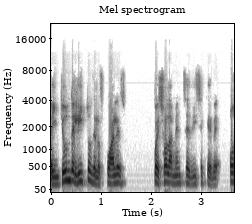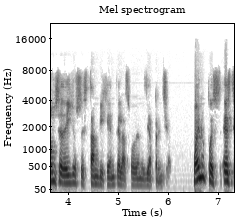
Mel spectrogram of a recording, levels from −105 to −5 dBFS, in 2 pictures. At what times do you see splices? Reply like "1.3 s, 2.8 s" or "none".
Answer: none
